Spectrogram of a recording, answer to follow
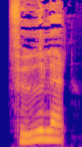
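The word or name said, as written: FØDELAND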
